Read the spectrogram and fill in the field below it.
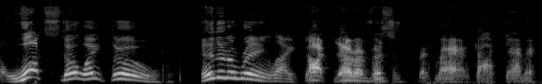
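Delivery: exaggerated impression of a wrestling boss; Vince McMahon. Boss fuming at people waltzing into the ring, hammed-up impression. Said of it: "I could sort of do a Vince".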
